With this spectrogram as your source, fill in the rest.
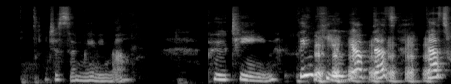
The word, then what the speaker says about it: poutine: me another um just send me an email poutine thank you yep that's that's what they said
